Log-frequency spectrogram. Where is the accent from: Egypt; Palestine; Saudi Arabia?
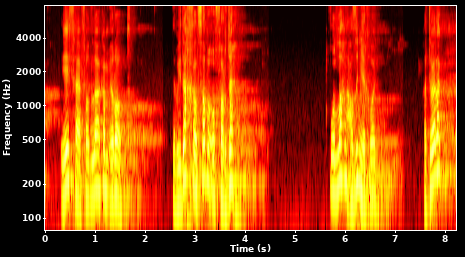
Egypt; احنا عايزين يبقى عندنا في مصر كده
